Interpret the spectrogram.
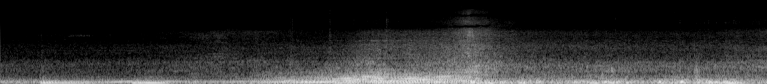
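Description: Mercedes-AMG E63 S twin-turbo V8 heard from inside the cabin: a low, steady rumble that swells as the car accelerates about three seconds in, then stays louder.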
